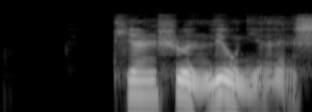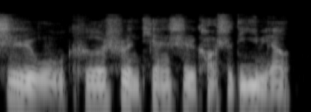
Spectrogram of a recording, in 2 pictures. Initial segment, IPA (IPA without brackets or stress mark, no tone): t̪ʰ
